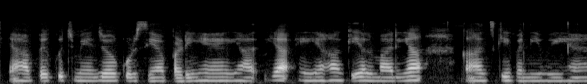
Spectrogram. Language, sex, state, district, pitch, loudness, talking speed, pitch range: Hindi, female, Bihar, Madhepura, 170 Hz, -22 LUFS, 185 wpm, 160-175 Hz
